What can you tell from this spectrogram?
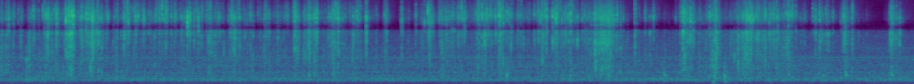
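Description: Clear plastic wrapper of a pack of ration chocolate biscuits crinkling and crackling as it is pulled open and unwrapped by hand, in irregular crackles that die down near the end.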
